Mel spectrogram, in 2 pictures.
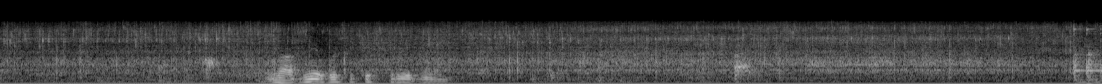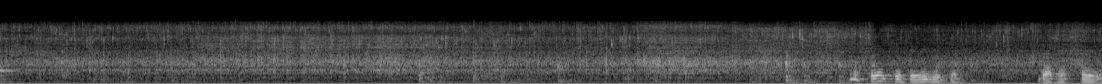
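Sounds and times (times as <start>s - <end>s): fish sizzling in a skillet: 0.0s - 22.0s
fork knocking against pan: 10.7s - 11.2s.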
